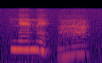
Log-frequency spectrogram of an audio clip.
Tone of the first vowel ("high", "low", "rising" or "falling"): high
